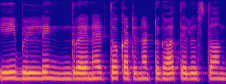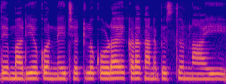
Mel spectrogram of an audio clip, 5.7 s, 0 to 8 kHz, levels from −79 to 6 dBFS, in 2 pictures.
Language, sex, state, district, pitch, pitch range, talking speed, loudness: Telugu, female, Andhra Pradesh, Guntur, 200 Hz, 195-205 Hz, 125 wpm, -17 LUFS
